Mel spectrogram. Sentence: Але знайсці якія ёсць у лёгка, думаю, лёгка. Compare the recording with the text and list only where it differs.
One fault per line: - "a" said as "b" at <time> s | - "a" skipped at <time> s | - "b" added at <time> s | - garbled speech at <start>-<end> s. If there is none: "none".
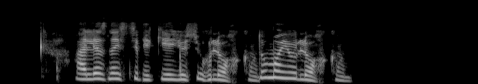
none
